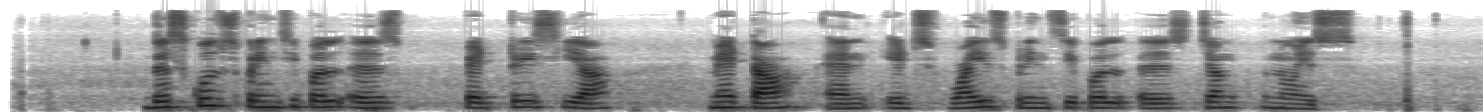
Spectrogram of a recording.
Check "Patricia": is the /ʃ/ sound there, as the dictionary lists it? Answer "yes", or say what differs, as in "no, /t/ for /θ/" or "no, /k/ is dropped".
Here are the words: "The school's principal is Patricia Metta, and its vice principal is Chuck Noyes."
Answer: no, /s/ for /ʃ/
